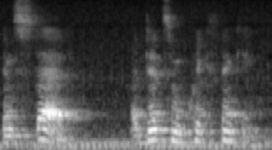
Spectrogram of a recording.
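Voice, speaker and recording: A man reading a rhyming children's story aloud in an expressive, narrating way. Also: mid-range voice, measured pace, a little hiss or hum. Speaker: storybook reader. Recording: roomy, distant, dull sound.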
